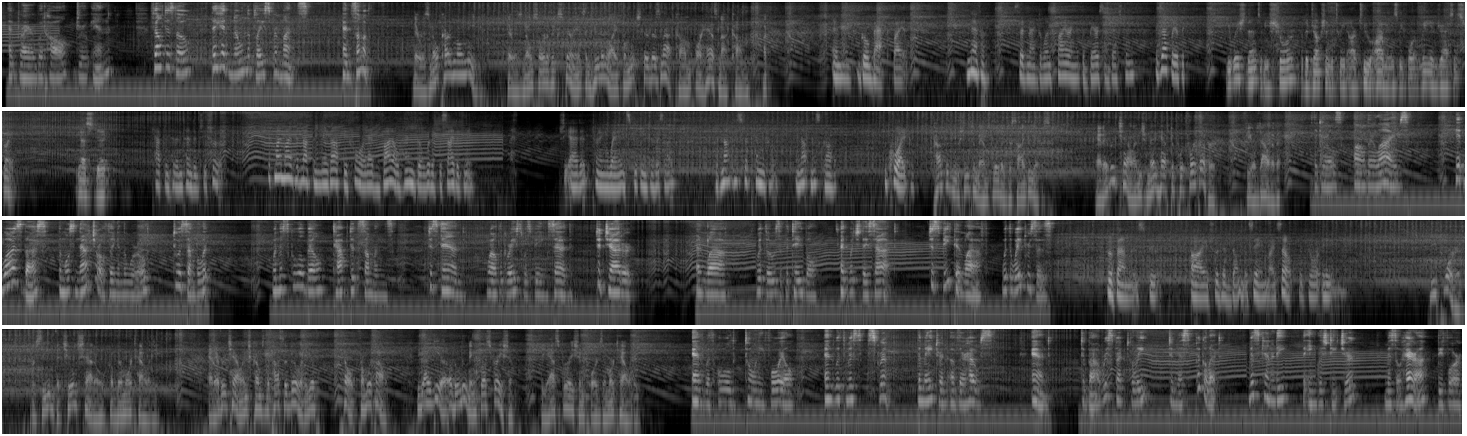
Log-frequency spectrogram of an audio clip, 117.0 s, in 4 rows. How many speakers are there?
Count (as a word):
four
